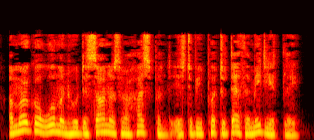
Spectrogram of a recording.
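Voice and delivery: proud, stern declaration. Acted. Mother demands her own execution.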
